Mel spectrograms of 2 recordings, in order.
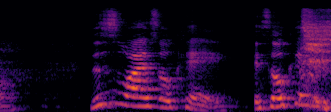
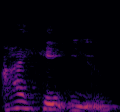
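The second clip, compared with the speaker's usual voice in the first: ordinary talk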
